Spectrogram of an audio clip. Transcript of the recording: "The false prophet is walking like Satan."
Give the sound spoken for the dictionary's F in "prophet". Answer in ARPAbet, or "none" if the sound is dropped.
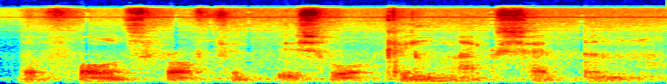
F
